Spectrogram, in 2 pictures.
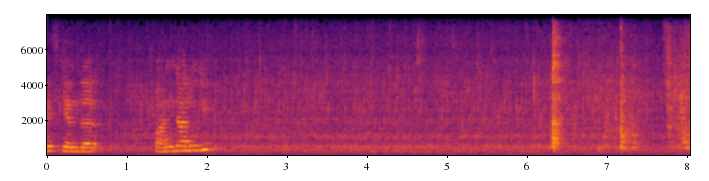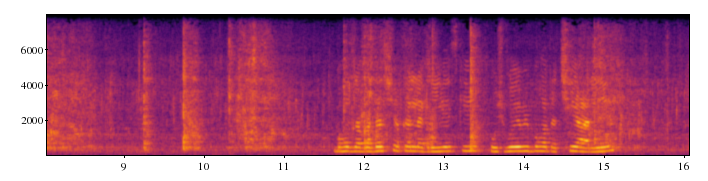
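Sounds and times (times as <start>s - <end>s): potatoes sizzling in oil: 0.0s - 16.0s
spoon scraping and knocking pot: 9.2s - 10.9s.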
